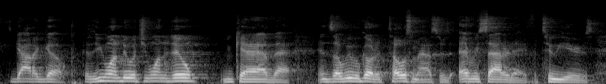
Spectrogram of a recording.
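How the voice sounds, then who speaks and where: A young adult startup founder, here as a guest, speaks quickly in a warm mid-range voice with a slight lisp. Emphatic and fluent, he trades animated stories and advice in conversation.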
